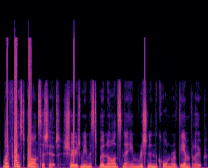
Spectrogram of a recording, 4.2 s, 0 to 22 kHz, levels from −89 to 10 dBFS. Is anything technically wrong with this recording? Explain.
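Yes, there's integer overflow in this speech clip, hitting three times: 0.13 to 0.61 s, 1.46 to 1.48 s, and a single spot at 2.88 s. The gain pushed loud peaks past the integer ceiling, about 3 dB over in the first stretch, about 1 dB in the second, and right at the edge at 2.88 s. Instead of being capped, those samples wrapped around to the opposite extreme. You hear harsh, violent cracks, far nastier than ordinary clipping.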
